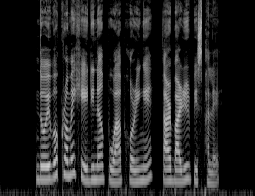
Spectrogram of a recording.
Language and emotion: Assamese, neutral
